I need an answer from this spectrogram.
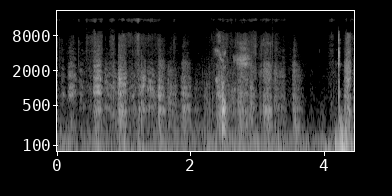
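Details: Belgian Malinois during obedience and protection training, panting in quick, breathy, irregular puffs, with a handler's voice nearby and a sharp thump near the end.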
